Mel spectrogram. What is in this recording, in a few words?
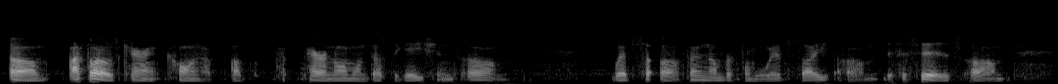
totally weird voice mail; asking for a paranormal investigations person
